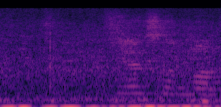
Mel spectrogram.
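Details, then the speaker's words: Fetal heartbeat on Doppler/CTG cables during induced labour, also monitoring contractions: rapid, muffled whooshing pulses whose rhythm changes as the baby keeps moving. "That sound that you're hearing is our baby's heartbeat."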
